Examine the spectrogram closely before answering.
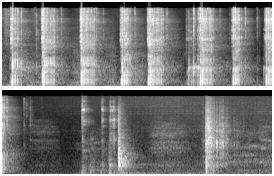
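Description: Pneumatic air chisel fired in short bursts, about three a second, shearing the outer layer of copper windings off an AC fan motor's steel stator. The bursts stop a little under three seconds in, and a few scattered knocks follow.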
